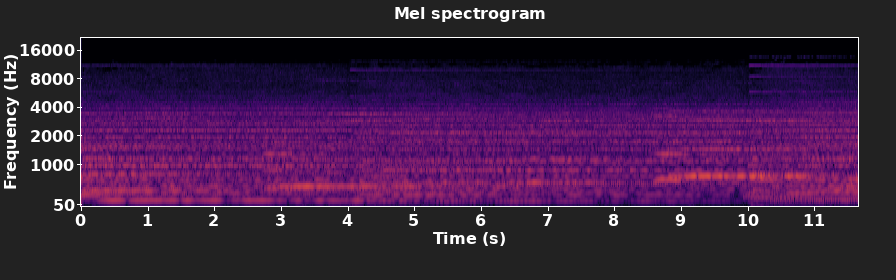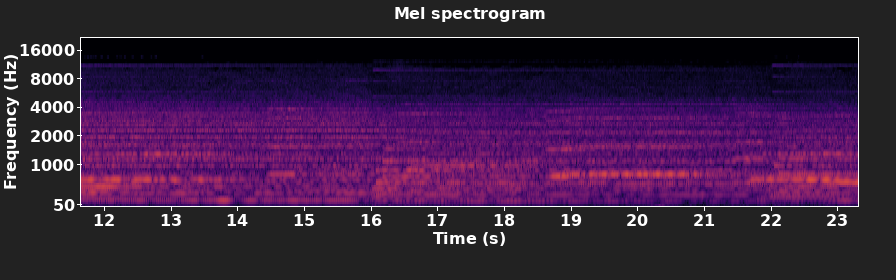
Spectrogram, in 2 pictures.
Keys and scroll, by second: 7.2 5, 7.3 0, 7.6 Return, 10.9 a.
